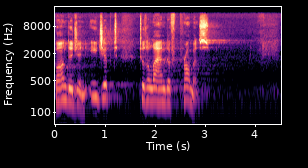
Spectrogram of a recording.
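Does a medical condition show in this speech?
No.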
